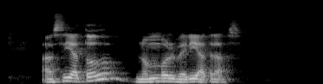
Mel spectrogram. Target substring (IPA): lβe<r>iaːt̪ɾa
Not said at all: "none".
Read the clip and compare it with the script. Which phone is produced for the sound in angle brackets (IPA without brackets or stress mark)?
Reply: ɾ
